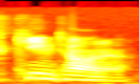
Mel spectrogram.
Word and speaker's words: Quintana: la cuenta in it's it's like la quinta well we're in america well yeah but okay so i'm with leone on that one it's quintana yeah can you pull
